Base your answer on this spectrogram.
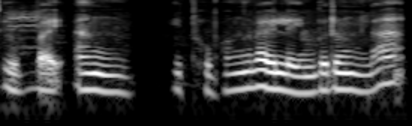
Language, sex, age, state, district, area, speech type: Bodo, female, 60+, Assam, Chirang, rural, spontaneous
